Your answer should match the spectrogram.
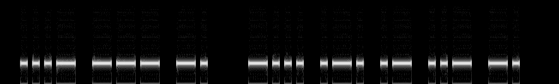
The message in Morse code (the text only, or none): VON BRAUN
